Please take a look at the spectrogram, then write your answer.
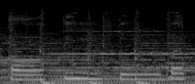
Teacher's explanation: Huruf to tidak mengalirkan nafas dan diucapkan dengan suara menebal. Ketika melafalkan to dalam keadaan mati, suaranya terdengar memantul.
